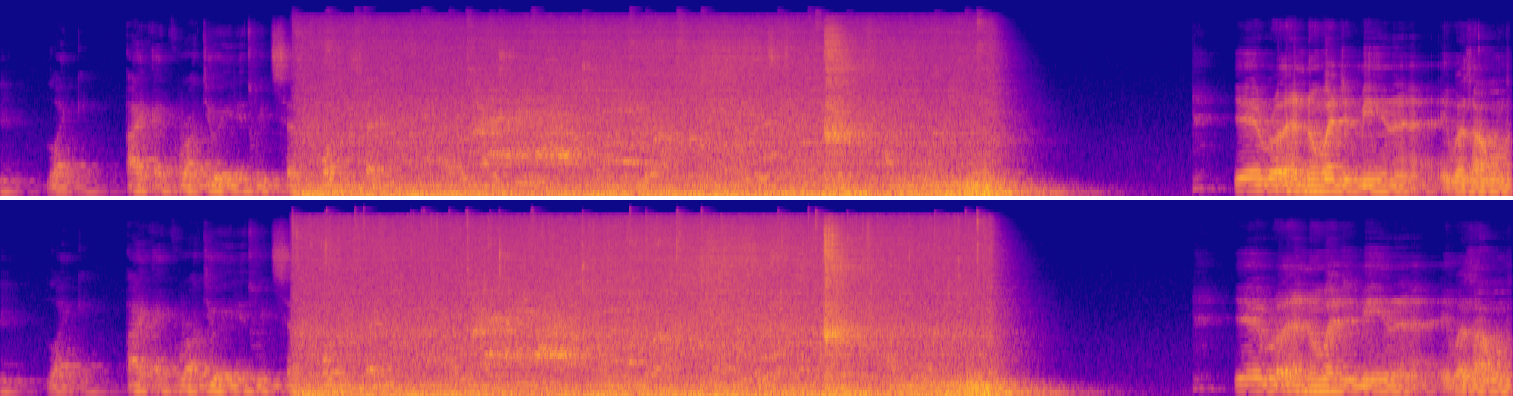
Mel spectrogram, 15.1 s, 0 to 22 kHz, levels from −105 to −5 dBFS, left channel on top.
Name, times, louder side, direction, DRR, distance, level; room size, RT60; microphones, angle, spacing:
voice 1, 1.3-7.1 7.4-10.0, equal, 40° left, -2 dB, 1.3 m, -38 dB
sound 1, 2.9-10.0, right 1 dB, 40° right, 1.0 m, -29 dB
sound 2, 3.2-8.3, equal, 10° right, 0.8 m, -45 dB
voice 2, 12.4-15.1, left 2 dB, 80° left, 3 dB, 0.6 m, -29 dB
7.6 x 5.6 x 3.4 m, 1.1 s
head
